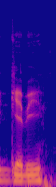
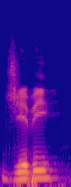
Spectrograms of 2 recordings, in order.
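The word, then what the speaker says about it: GIBI: Is that how it's pronounced? G-I-B-I? The Gibby? I think they say Gibby. Gibby. Soft G.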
